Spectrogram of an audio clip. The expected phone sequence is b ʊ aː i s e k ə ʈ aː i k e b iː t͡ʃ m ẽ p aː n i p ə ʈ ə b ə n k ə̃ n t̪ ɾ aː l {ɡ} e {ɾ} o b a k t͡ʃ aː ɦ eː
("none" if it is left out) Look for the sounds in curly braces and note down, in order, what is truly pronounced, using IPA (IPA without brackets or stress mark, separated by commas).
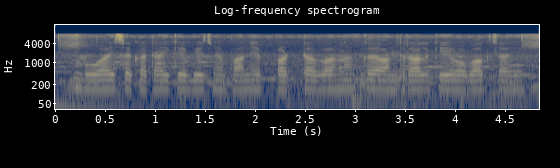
k, none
